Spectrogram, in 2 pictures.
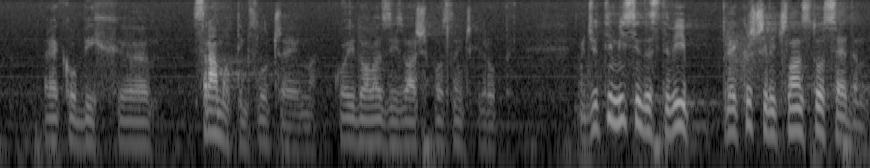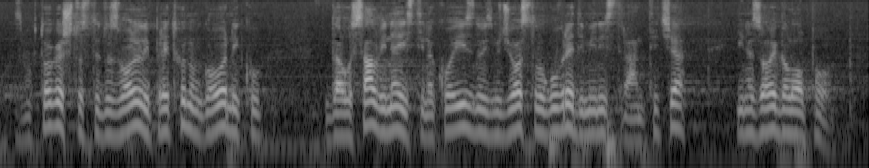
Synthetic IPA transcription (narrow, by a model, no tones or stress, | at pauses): ɾɛkaobix | sɾamot̪nimslˠut͡ʂajeima | kʰo̞jid̪o̞lˠazeizʋaʃepo̞slˠanit͡ʂke̞ɡɾupe̥ | me̞d͡ʑut̪imːislimd̪ast̪e̞ʋiːpɾekr̩ʃilit͡ʃlˠaːnst̪o̞ːsed̪amzboɡt̪o̞ɡaʃt̪o̞st̪e̞d̪ozʋo̞lilipɾe̞ːt̪xo̞d̪no̞mɡo̞ʋoɾniku | d̪ausalˠʋineist̪inakojeizneoizme̞d͡ʑuo̞st̪alˠo̞ɡuʋɾed̪iminist̪ɾaant̪it͡ɕa | inazo̞ʋeɡalˠopoo̰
